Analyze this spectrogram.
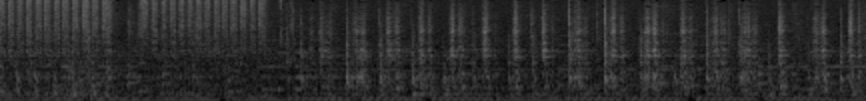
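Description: Background music with a steady bass line over hand-work on a pine box. A rag or pad rubs the wood, then from about two seconds in a hand scraper scrapes an old finish off the pine in short, uneven strokes.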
